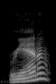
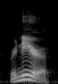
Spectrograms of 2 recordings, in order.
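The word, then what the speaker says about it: Rhaenyra: as the heir um rihanna riander rand how did you say her name renera ranira wow i was way the hell off renera same age ish as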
